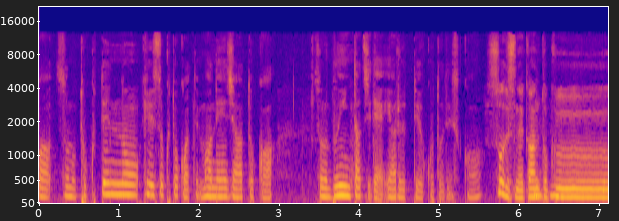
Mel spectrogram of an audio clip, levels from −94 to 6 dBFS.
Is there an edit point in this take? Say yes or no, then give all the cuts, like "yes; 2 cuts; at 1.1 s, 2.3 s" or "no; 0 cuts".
no; 0 cuts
